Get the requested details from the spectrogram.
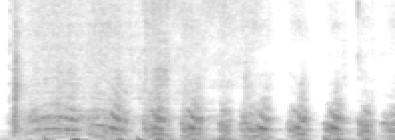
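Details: Honda Civic EG hatch after long storage, fresh gas added, fuel pump priming, clutch held down; starter cranks evenly about three to four turns a second but engine never catches; cause not identified; crank no start.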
